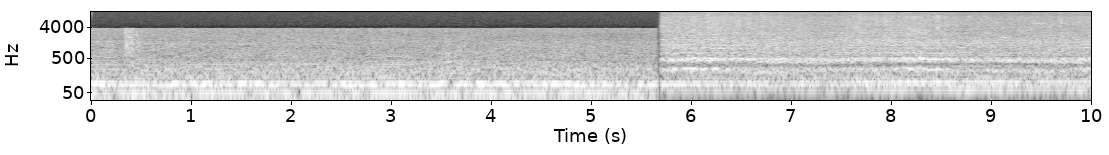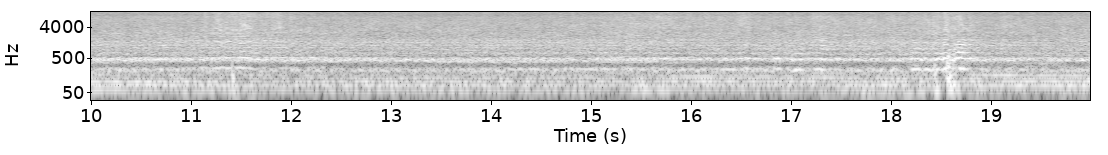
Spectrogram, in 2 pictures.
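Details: A honey filter being cleaned by honey bees and other insects: a muffled low rumble for the first few seconds, then a loud, sustained swarm buzz with a strong steady mid-pitched hum and overtones to the end.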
